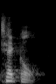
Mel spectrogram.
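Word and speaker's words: TCCAA: called tickle tickle right it's not spelled like your traditional tickle right it's TCC a a those are the six ways we pronounce it tickle makes it a little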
